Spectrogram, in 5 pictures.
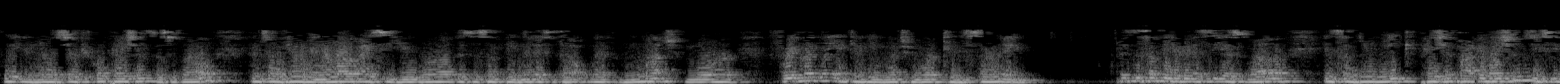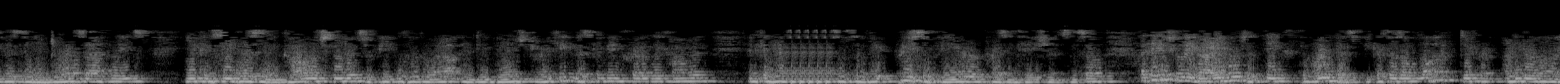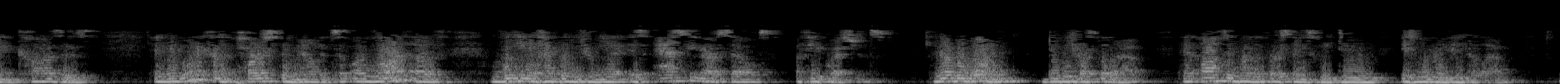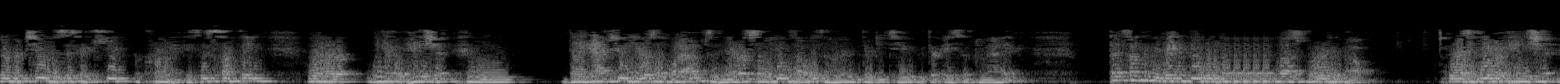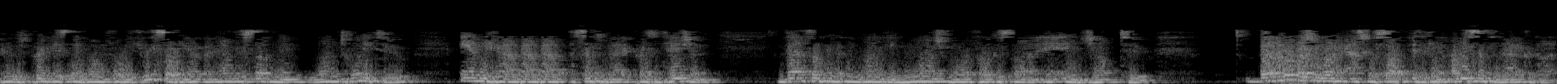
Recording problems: distortion; heavy; 23% of the sound clipped
off-mic speech; far
garbled, watery; badly; nothing above 4.5 kHz
room echo; slight; dies away in 0.3 s
audio stuttering; at 23 s, at 59 s and at 1:07

